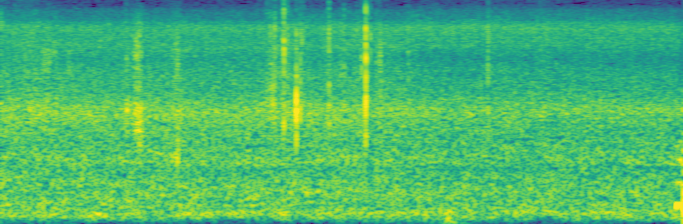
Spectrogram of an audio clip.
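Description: Shallow stream water flowing: a steady rush, with a few faint ticks about two seconds in.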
